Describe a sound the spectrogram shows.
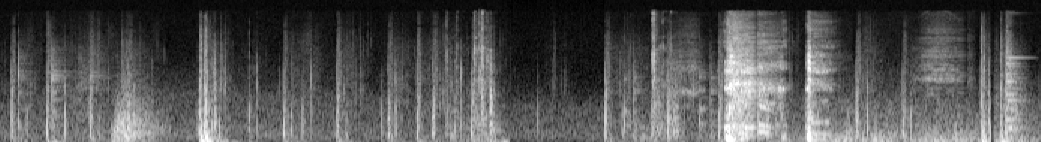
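Footsteps hurry across a hard floor.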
